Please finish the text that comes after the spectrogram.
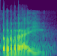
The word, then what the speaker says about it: Rai: You should pronounce as Rai, riches.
